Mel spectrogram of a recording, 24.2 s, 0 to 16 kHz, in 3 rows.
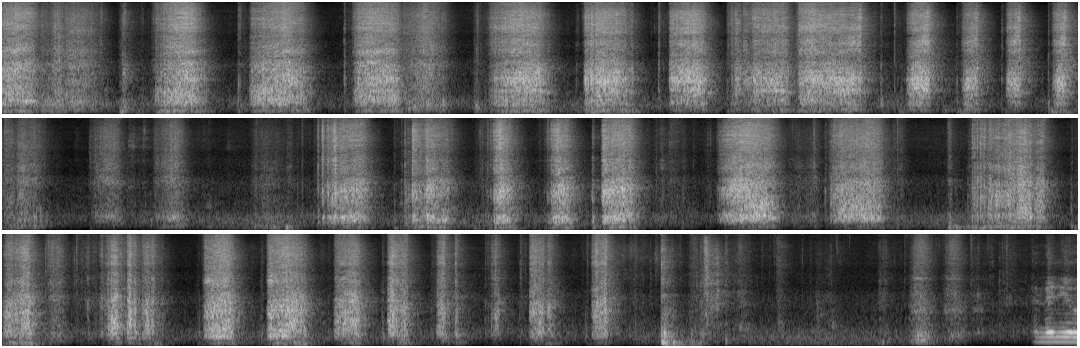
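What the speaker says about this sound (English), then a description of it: "you can take your sanding block," Wooden artillery emplacement piece for a Warhammer 40k tabletop model being smoothed with a sanding block, a long series of quick rhythmic rasping strokes, close and fairly loud, with brief pauses between bursts.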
